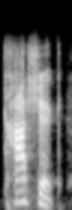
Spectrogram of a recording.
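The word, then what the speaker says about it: Kashyyyk: it's called what classic it's called kashic but it's spelled k-a-s-h-y-y guys what drugs are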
